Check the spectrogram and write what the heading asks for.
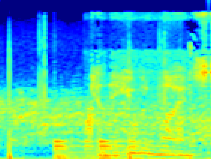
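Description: Minimal electronic house track: a deep, pulsing bass line with clicking percussion, and a pitched synth sound that slides slightly downward in the second half.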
